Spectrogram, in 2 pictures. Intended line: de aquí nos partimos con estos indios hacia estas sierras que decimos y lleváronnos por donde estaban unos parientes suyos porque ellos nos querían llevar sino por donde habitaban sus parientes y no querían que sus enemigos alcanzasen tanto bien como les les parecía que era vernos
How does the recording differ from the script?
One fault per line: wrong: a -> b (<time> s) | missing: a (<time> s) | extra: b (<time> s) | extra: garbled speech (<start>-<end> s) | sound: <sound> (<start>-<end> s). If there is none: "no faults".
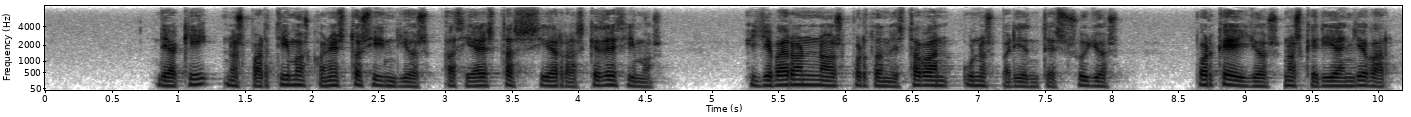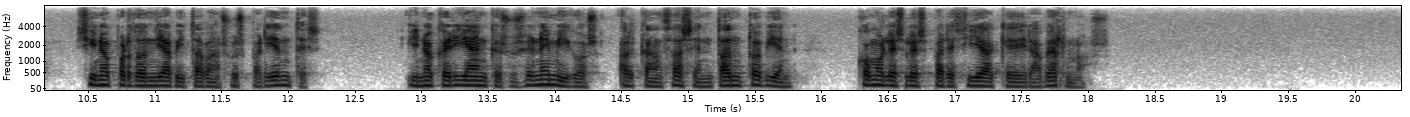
no faults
